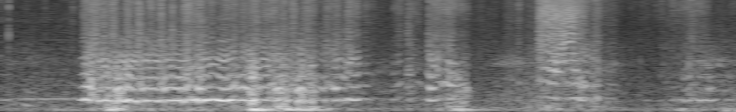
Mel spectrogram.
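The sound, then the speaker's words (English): A grey, furry bee fly buzzes with a steady mid-pitched hum that rises in loudness for over a second, fades, then returns in a brief second burst. “That's a bee fly. It's amazing.”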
